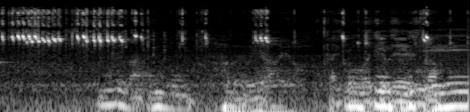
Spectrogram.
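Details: Crickets chirping while fighting a well-known Guangxi cricket, filmed on the spot in a narrowly won match. One pulsed burst of high chirps opens, then a single short chirp follows, beneath steady Cantonese commentary from a man.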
